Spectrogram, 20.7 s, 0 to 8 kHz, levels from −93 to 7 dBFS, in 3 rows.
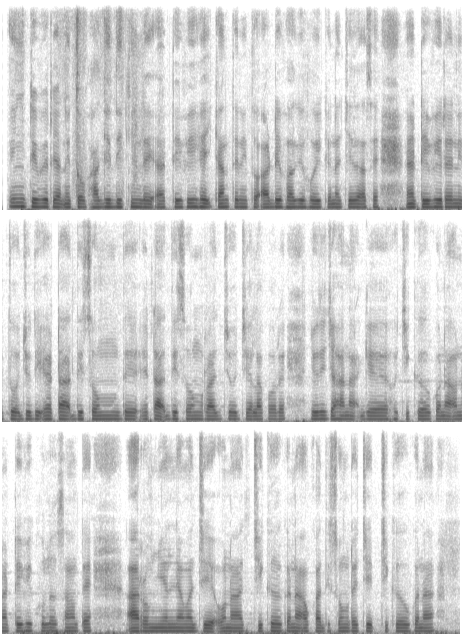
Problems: background sounds at intervals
